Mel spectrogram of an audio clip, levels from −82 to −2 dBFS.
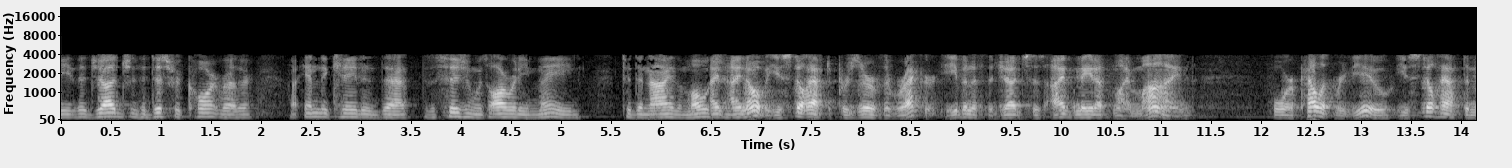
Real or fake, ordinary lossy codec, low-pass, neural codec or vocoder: real; AAC, 16 kbps; 7.2 kHz; none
